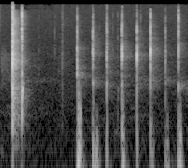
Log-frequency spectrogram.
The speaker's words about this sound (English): The worst clapping I've ever heard. You guys are terrible.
